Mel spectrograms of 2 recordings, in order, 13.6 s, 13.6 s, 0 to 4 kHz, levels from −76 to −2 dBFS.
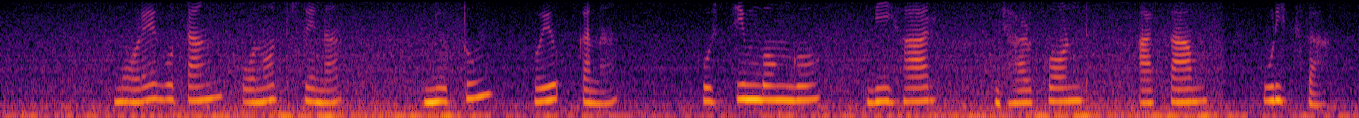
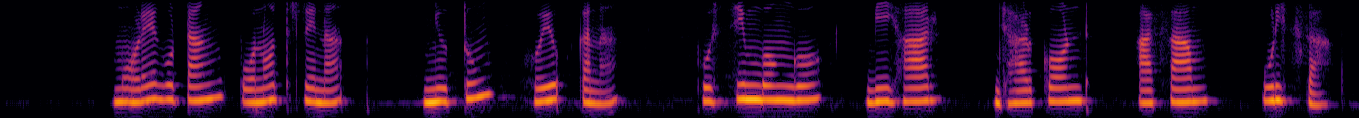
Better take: second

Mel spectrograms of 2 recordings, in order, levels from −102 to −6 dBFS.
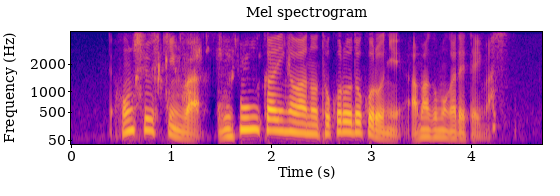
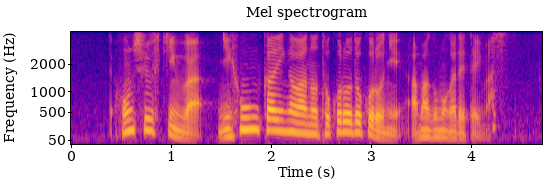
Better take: second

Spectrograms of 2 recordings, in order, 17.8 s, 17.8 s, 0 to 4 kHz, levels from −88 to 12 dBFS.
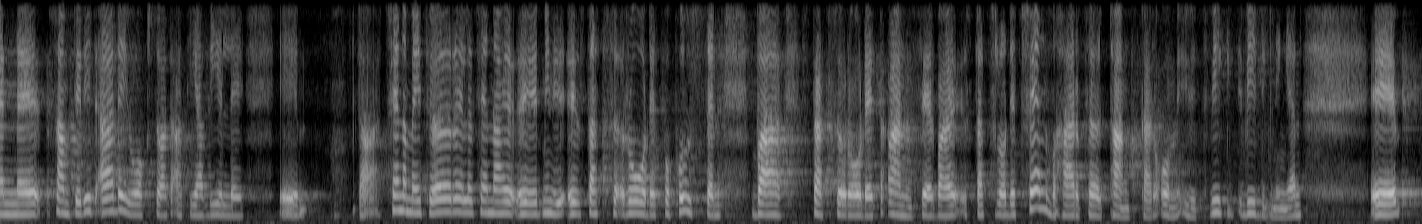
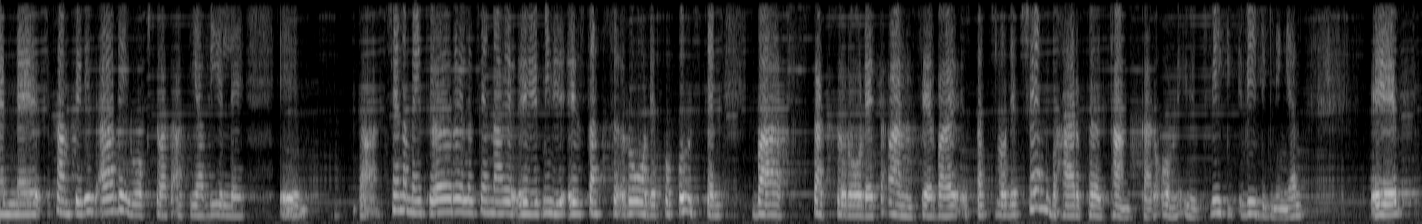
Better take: first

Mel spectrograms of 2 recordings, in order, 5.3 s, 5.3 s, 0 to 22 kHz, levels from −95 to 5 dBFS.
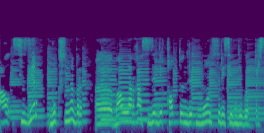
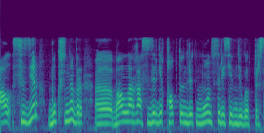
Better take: second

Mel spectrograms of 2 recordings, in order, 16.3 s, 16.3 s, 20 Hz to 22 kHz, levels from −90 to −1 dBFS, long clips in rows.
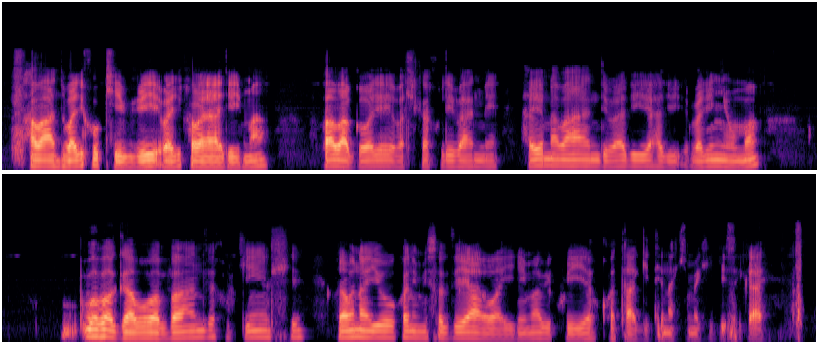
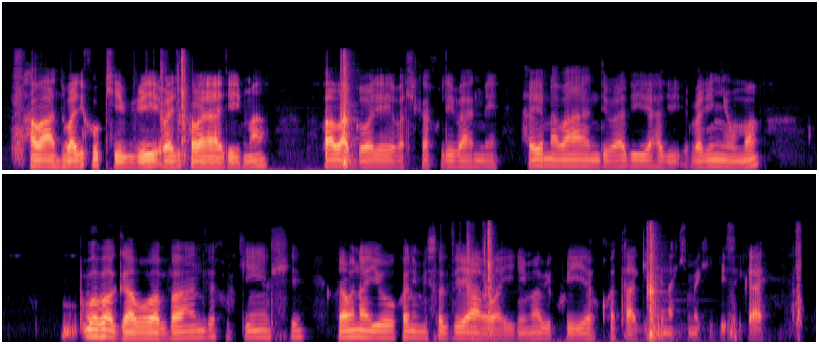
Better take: first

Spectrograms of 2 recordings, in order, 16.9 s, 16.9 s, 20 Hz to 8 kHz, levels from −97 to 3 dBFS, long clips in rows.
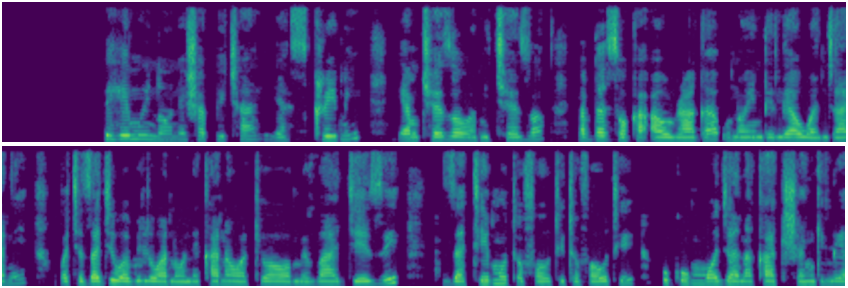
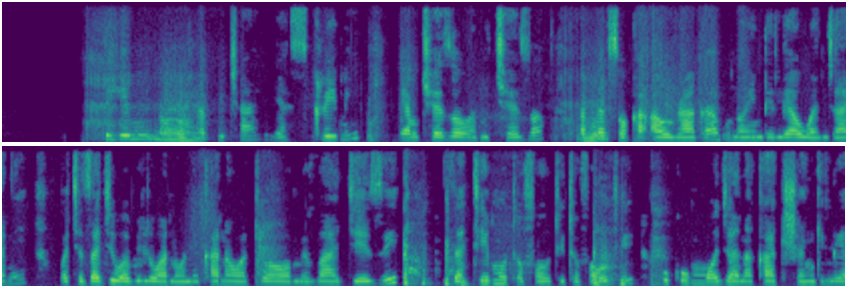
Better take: first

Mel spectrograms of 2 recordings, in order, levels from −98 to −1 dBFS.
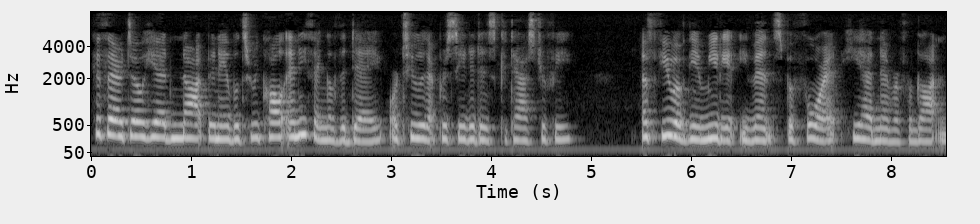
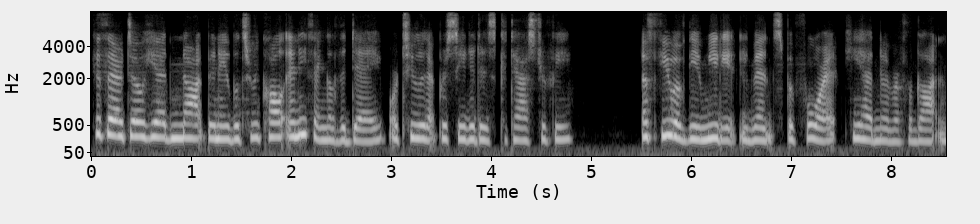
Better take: first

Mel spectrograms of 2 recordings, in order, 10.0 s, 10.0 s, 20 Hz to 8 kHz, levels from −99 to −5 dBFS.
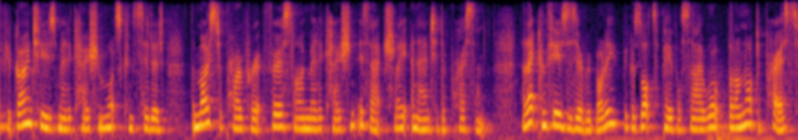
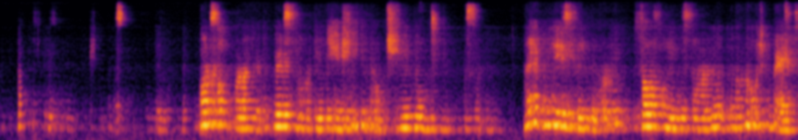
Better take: first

